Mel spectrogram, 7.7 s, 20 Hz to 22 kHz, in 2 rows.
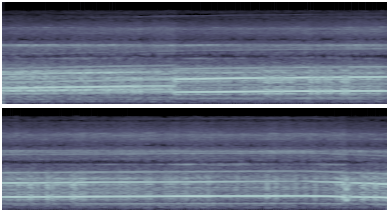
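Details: Leybold Turbovac 150CSV turbomolecular pump of unknown condition spinning up: a high whine slowly climbing in pitch with a rough, grating edge underneath from bad bearings. Some oil was lost.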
